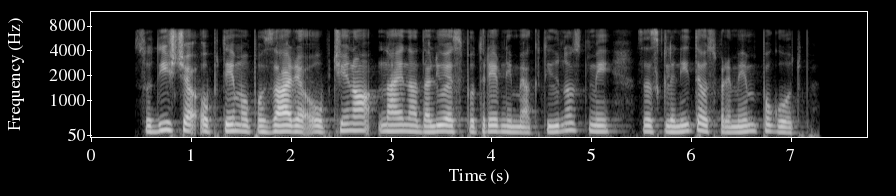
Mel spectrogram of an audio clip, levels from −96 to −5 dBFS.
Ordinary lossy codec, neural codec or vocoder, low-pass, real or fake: AAC, 64 kbps; none; 7.2 kHz; real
